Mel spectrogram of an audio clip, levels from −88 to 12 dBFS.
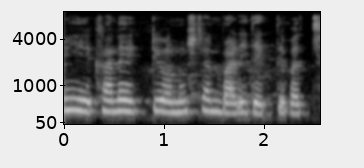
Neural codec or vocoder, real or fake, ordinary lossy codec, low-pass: none; real; none; 7.2 kHz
